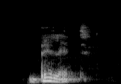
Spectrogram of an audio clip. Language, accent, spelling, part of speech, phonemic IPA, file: English, Southern England, billet, noun / verb, /ˈbɪlɪt/, LL-Q1860 (eng)-billet.wav
- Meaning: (noun) 1. A short informal letter 2. A written order to quarter soldiers 3. A sealed ticket for a draw or lottery 4. A place where a soldier is assigned to lodge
